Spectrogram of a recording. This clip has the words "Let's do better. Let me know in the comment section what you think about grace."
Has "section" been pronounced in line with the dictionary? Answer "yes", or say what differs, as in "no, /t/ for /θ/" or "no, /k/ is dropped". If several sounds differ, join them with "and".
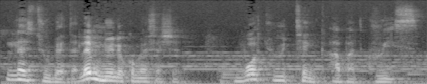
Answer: no, /k/ is dropped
